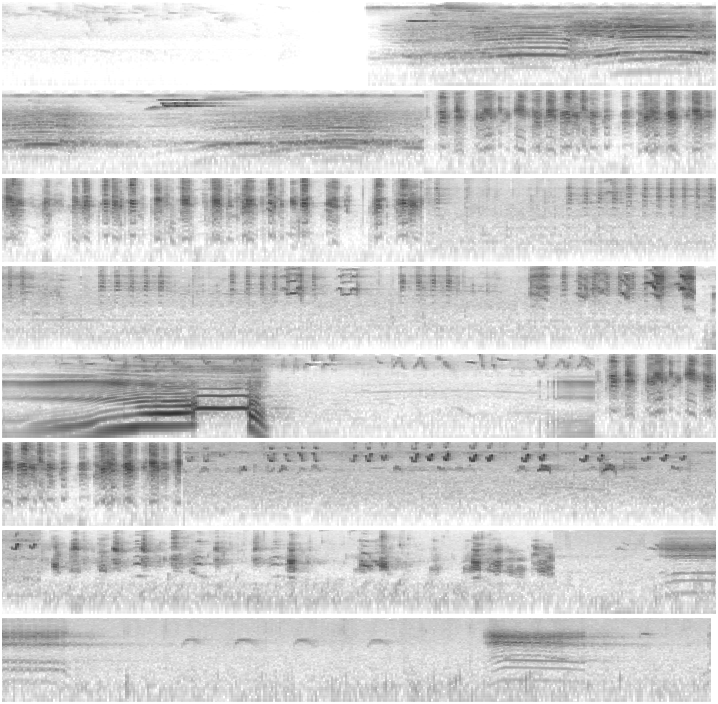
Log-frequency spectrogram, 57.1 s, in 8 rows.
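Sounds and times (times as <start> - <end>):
cow mooing: 28.5 - 31.4.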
